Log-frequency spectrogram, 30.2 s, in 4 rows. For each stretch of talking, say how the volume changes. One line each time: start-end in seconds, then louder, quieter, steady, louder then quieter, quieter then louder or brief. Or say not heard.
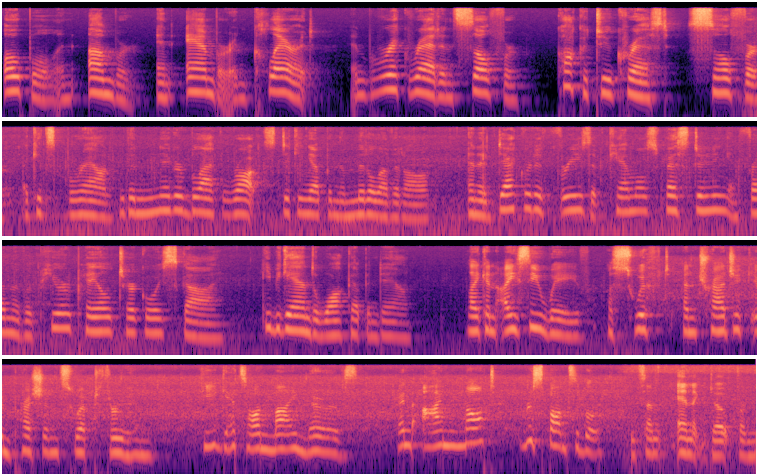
0.0-30.1 steady.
